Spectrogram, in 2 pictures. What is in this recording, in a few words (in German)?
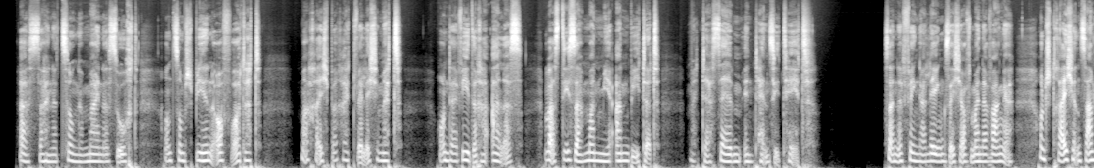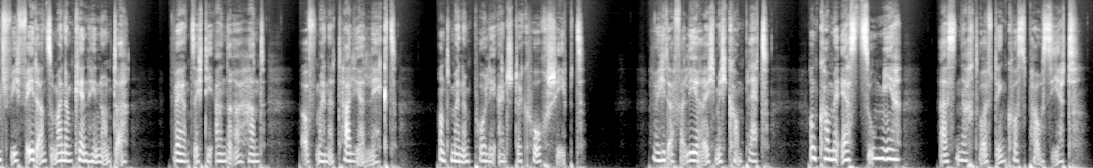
Auszug, sprecherinnen; Stimmen Weiblich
